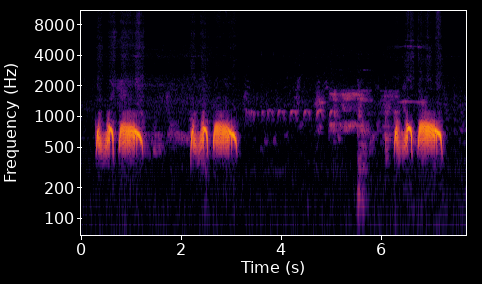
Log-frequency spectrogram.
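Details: Spotted dove kept as a decoy to draw in wild doves, cooing in the 'giọng thổ' style: three soft phrases, each two quick notes then a drawn-out descending coo, with quiet twittering between the second and third.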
